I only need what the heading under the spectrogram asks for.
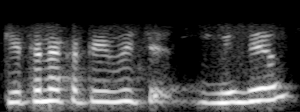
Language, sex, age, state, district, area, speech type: Hindi, female, 60+, Uttar Pradesh, Pratapgarh, rural, conversation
